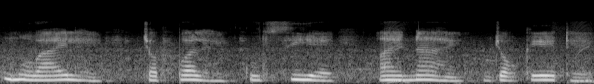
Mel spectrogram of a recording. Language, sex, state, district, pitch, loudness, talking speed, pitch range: Hindi, female, Bihar, West Champaran, 200 Hz, -16 LUFS, 100 wpm, 175-210 Hz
